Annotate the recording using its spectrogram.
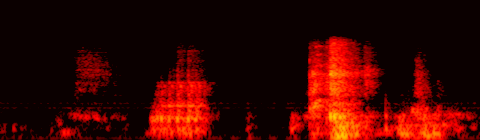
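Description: A few short rustling, scuffing noises of someone rummaging through things while looking for card sleeves, three in about two seconds, the last one the loudest.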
